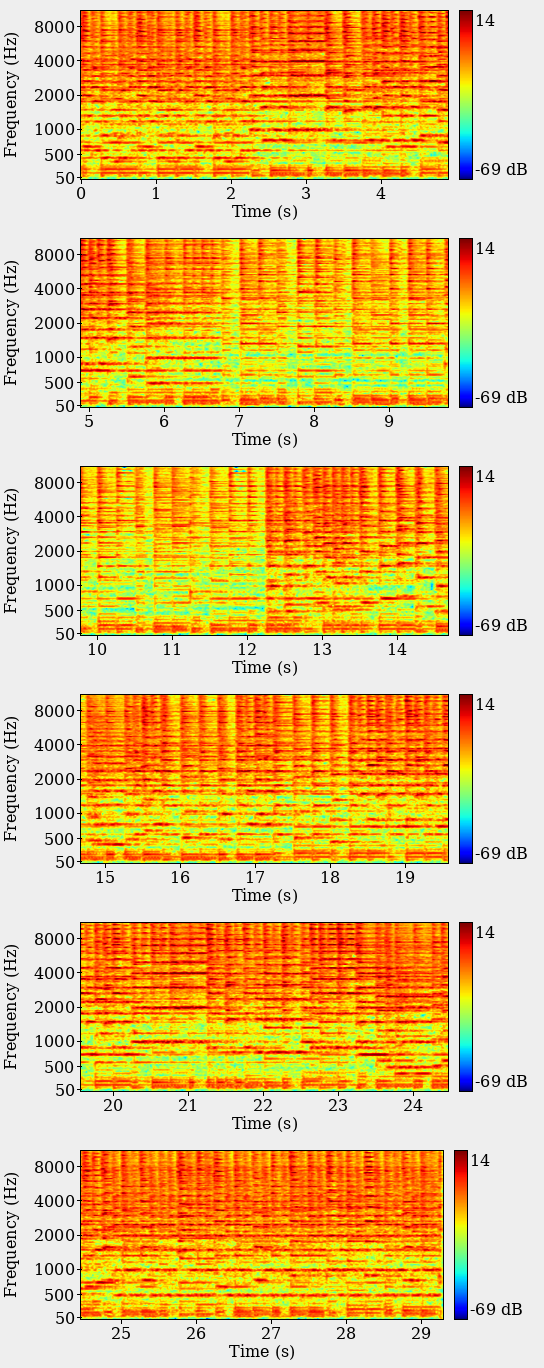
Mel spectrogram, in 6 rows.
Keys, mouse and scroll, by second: 0.6 click, 1.3 click, 1.6-2.7 drag, 2.7 a, 3.2 middle click, 3.5-4.1 drag, 5.1 click, 5.4 shift+d, 6.3-9.0 drag, 9.6 click, 10.4 drag, 10.8 click, 11.1 click, 11.4 click, 12.2 click, 13.2 click, 14.6-15.8 drag, 16.2 click, 17.1 click, 17.4-18.5 drag, 19.0 click, 19.1-19.5 right drag, 19.5 click, 19.9-21.3 right drag, 21.3 click, 21.5 right click, 22.0-23.2 drag, 23.5 click, 24.4 click, 25.0-25.4 middle drag, 25.5 click, 25.7 middle click, 25.9-26.7 middle drag, 26.9 click, 28.1 click, 28.6-29.3 drag.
